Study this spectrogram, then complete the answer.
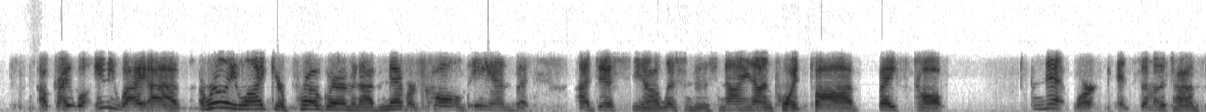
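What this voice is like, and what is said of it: Slight Arkansas Southern accent. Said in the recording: “I can even tell you're from Arkansas by what I hear. ... Just a little.”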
